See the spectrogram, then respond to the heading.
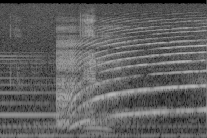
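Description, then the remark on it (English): A fire alarm sounds loudly, a steady electronic tone that breaks into a harsh burst and then sweeps upward in a rising wail. No one speaks. “well, anyway, the fire alarm was going on, so, so I knew I, I knew something.”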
